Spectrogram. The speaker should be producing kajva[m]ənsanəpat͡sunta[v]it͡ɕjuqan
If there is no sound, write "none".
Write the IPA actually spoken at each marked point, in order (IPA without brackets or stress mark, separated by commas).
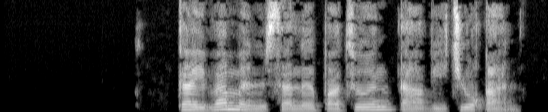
m, v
